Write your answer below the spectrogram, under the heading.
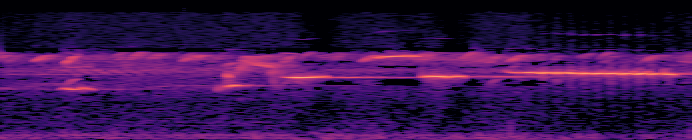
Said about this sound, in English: In Les Pitons du Corbeil, the volcanic mountains in northern Martinique, thousands of small frogs emerge from the lush rainforest as night falls.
